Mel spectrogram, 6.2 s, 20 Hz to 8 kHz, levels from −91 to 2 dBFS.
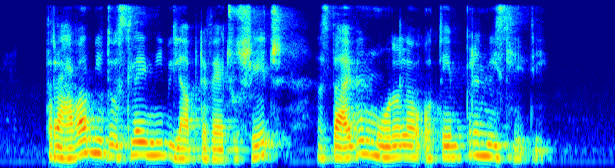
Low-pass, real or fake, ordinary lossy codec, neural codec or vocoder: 7.2 kHz; fake; none; codec, 16 kHz, 4 kbps, X-Codec, HuBERT features, trained on balanced general audio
